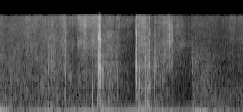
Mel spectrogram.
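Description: A few sharp knocks and handling noises at a meeting table, the loudest about a second in, over a low steady hum.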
